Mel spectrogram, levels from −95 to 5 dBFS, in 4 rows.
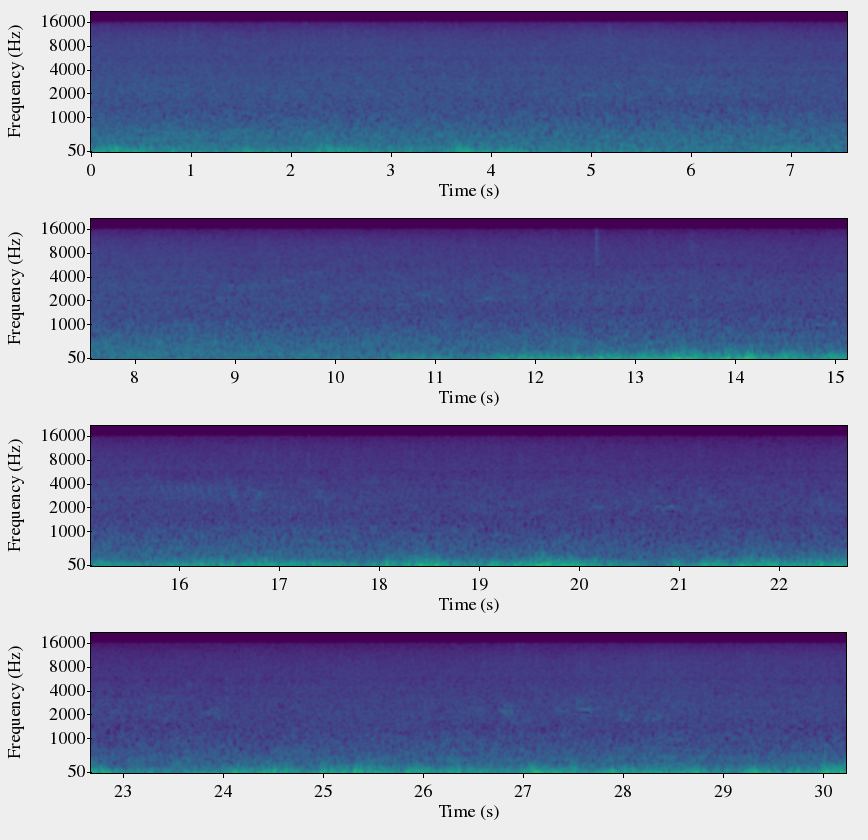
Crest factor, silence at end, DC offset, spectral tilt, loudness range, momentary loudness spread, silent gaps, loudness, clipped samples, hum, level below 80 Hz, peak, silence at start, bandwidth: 20 dB; 0 s; under 0.1%; -5 dB/octave; 6 LU; 9 LU; none; -44 LUFS; under 0.1%; none; -44 dBFS; -22 dBFS; 0 s; 16.5 kHz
